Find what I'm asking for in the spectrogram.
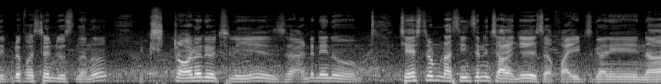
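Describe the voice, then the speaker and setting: Male actor, Telugu accent, mid-range voice, casual code-mixed interview talk, busy crowd behind. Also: mid-range voice. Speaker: film actor being interviewed.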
